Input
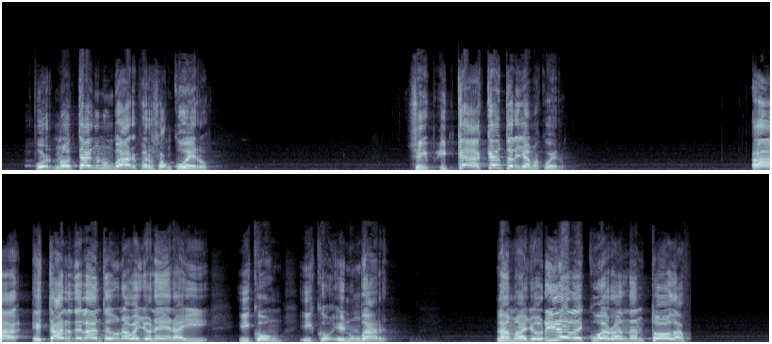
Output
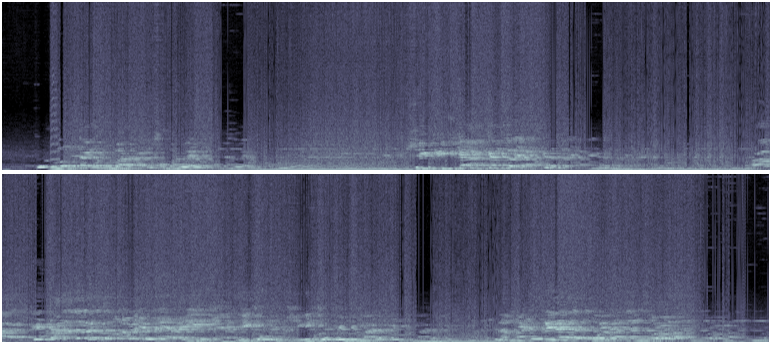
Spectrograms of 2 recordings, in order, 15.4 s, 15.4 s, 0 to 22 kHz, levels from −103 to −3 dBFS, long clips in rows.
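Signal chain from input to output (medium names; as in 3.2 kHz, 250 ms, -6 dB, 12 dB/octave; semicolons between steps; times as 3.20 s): jump at every zero crossing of -19 dBFS; treble shelf 4.1 kHz -9 dB; chord resonator E2 minor, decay 0.39 s; peak limiter -26 dBFS, peak gain reduction 8.5 dB; ten-band graphic EQ 250 Hz +4 dB, 500 Hz +5 dB, 1 kHz -10 dB, 2 kHz +8 dB, 8 kHz -11 dB; two-band feedback delay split 990 Hz, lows 160 ms, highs 734 ms, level -16 dB; spectral noise reduction 22 dB; hum notches 60/120/180/240/300/360 Hz; tape echo 540 ms, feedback 44%, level -8.5 dB, low-pass 2.6 kHz; bit-crushed delay 123 ms, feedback 35%, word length 7-bit, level -3 dB; trim +1.5 dB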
